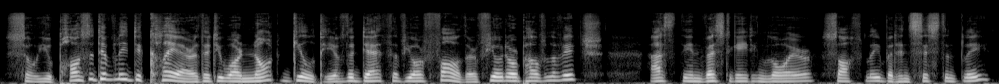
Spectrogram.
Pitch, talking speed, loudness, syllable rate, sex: 155 Hz, 145 wpm, -18 LUFS, 5.0 syllables/s, male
